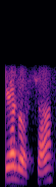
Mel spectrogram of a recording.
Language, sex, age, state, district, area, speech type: Kannada, female, 60+, Karnataka, Udupi, urban, conversation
